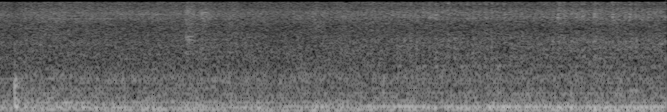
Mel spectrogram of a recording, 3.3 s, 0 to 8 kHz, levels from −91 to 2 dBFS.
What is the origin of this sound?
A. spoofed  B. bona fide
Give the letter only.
B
